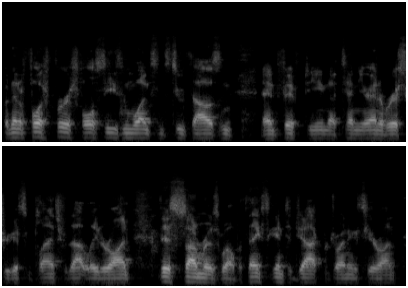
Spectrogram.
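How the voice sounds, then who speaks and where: Low in pitch and barely moving in tone, an older man talks fast with hardly any pauses as he hosts a baseball team podcast. His casual sports chat and interviews are folksy and rambling, and the sound is dull and band-limited.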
